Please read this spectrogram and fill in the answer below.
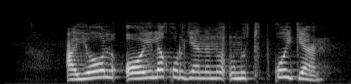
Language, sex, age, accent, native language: Uzbek, female, 12-17, Jizzax, Uzbek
